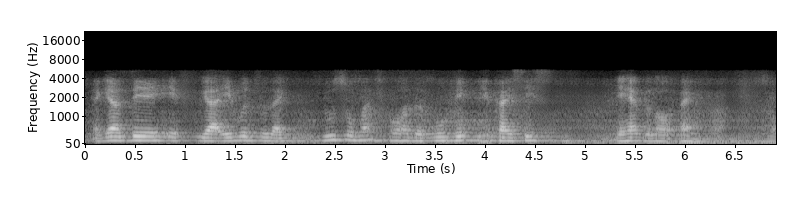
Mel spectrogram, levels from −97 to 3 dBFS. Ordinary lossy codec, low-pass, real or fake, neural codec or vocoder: none; 5.4 kHz; fake; codec, 24 kHz, 0.5 kbps, DualCodec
